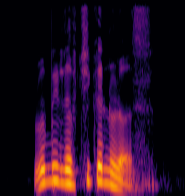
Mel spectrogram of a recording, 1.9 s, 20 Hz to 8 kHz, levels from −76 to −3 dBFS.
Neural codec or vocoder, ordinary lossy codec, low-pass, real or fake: none; none; 7.2 kHz; real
